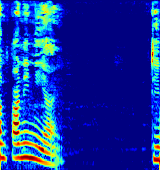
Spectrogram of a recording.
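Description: Speech only: a reader's voice speaking a short, drawn-out word, then a pause of about a second before speech resumes.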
